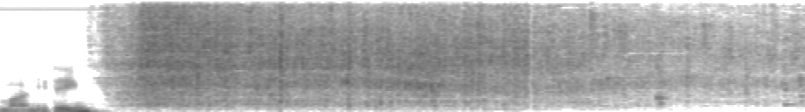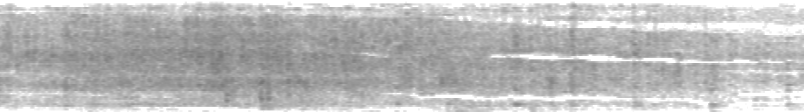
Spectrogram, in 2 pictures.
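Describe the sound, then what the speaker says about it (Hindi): Chopped onion sizzles steadily in hot oil after a loud initial hiss, frying toward golden for chicken tikka masala, with occasional faint stirring sounds over the constant frying. "इसे अच्छा सा सुनहरी होने तक फ्राई कर लेते हैं"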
